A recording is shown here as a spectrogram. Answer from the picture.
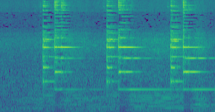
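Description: Level-crossing signal bell (genta) on its post, its hand crank being turned, striking in pairs: three double strokes a little over a second apart, each ringing out and fading.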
